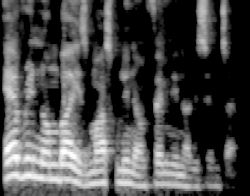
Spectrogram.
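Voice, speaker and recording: A man's voice: mid-range voice, big pitch swings, racing, warm tone. A man giving a numerology lesson, speaking emphatically and checking in with his listeners as he goes. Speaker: numerology teacher. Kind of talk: teaching talk.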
